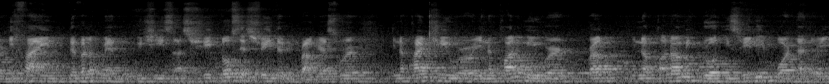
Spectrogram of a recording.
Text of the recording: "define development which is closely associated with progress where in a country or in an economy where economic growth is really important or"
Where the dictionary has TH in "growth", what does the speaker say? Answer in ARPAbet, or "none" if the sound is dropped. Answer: T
